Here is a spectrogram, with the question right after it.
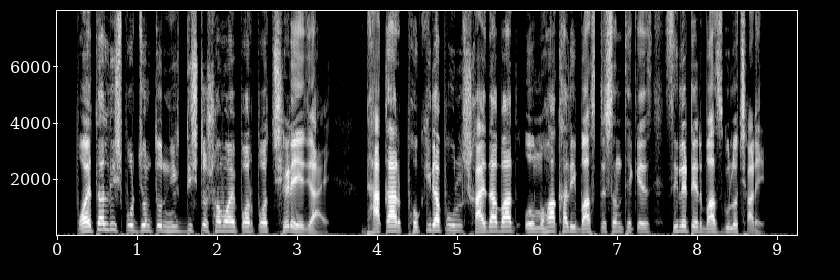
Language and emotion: Bengali, neutral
